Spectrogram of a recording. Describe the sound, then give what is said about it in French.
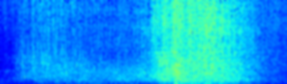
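Small waves lapping on a sandy beach in a calm sea, a soft continuous wash of water that swells gently past the midpoint and then eases off, faint and unhurried. “La mer est calme quelques vaguelettes se déposent sur le sable tout le long de cette plage.”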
